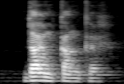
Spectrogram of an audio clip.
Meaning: colorectal cancer, bowel cancer
- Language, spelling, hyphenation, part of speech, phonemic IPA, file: Dutch, darmkanker, darm‧kan‧ker, noun, /ˈdɑrmˌkɑŋ.kər/, Nl-darmkanker.ogg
